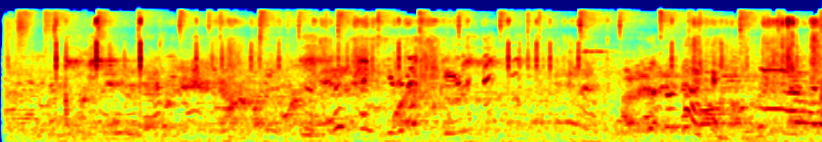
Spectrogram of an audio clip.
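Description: Young women laugh and talk excitedly close by.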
